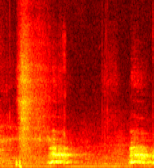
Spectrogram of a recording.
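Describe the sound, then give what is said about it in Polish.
A dog barks twice, loud and clear, with a short pause between the barks, on the set of a program being recorded with cats. “Jak nagrywają program z kotami, rozumiesz, obok i psa wpuścili.”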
